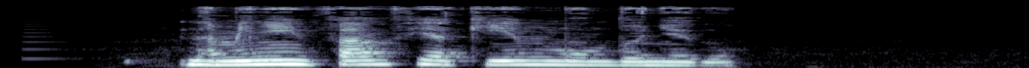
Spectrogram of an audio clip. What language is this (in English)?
Galician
